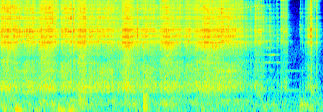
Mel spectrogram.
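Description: A pile of small metal charms jingling and rattling steadily as a hand stirs them around in a bowl, stopping shortly before the end.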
